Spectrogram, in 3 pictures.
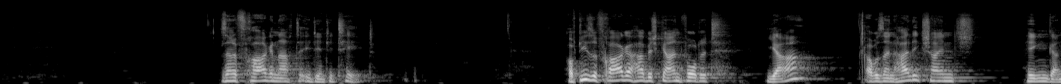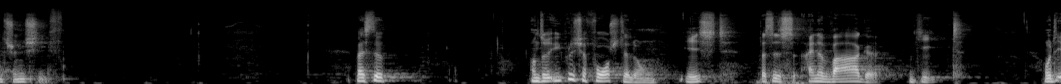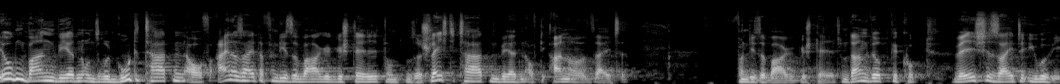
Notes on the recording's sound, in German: Predigt aus dem Gottesdienst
